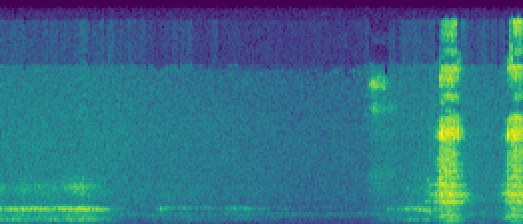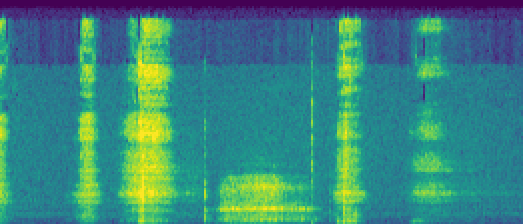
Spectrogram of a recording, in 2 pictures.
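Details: A run of wet sniffs and short nasal sneeze-like bursts from a person with a head cold: congested sniffling and sneezing with a cold.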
